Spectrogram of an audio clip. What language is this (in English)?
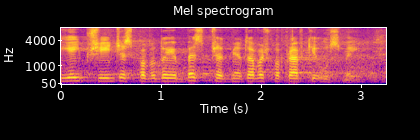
Polish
